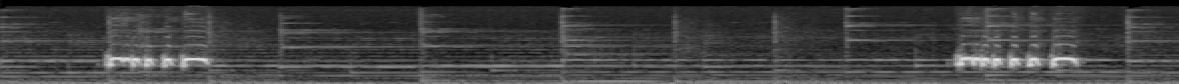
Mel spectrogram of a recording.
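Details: Zebra dove chick, one month old, local wild stock: two bursts of five quick, stuttering, mid-pitched notes several seconds apart, over steady droning music.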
